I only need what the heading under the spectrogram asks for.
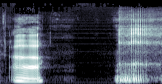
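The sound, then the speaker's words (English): A person mimics snoring while awake: a short voiced, throaty grunt, a brief pause, then a rough, rattling snore-like breath, fairly loud. “Yeah, so for a little example of like awake snoring actually of what awake snoring.”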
